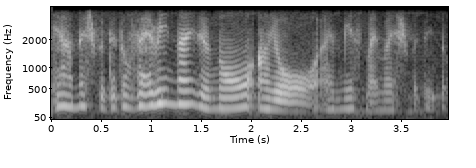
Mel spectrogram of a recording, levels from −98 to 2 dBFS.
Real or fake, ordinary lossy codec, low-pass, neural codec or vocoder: real; none; 3.6 kHz; none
